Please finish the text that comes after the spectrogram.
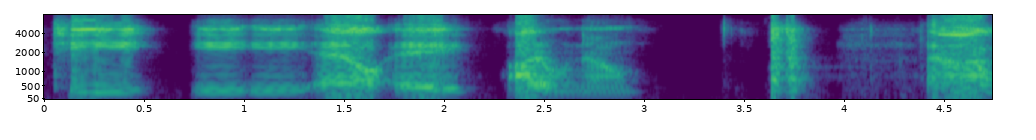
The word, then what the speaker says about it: Teela: I GUESS THAT'S TEELA, like it's spelled t e e l a. I guess it's Teela.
